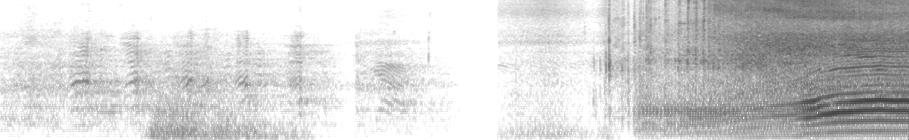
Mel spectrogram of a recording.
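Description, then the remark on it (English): After a moment of murmuring and a short laugh, a gas chainsaw, just refuelled after failing to start for lack of gas, pulls, catches and roars to life, its engine revving louder and climbing in pitch. “All right, so to get a chainsaw going, right? Why didn't it start at first?”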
